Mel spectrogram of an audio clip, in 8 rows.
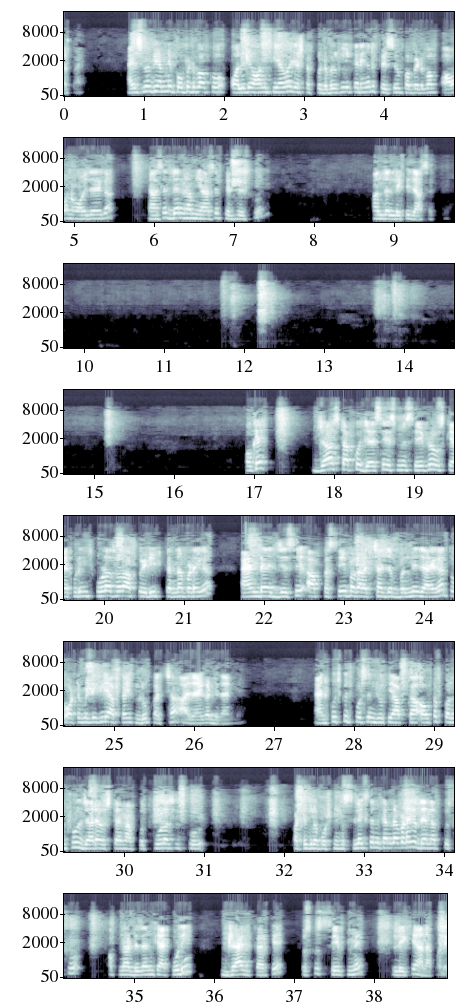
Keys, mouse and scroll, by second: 0.1 space, 0.4 ctrl+click, 1.1 scroll down 1, 1.8 click, 1.8 click, 4.3 space, 4.6 click, 4.6 click, 5.0 ctrl+click, 5.3 click, 5.6 ctrl+click, 7.0-9.0 drag, 9.0 space, 9.2 ctrl+click, 9.7 click, 10.7 space, 10.9 click, 11.2 space, 11.4 ctrl+click, 12.7-15.9 drag, 16.2 ctrl+click, 16.5 click, 17.1 ctrl+click, 18.5-20.2 drag, 20.4 ctrl+click, 21.7 click, 21.9-26.4 ctrl+drag, 26.4 space, 26.7 click, 27.1 space, 28.3-30.8 drag, 30.8 space, 31.1 ctrl+click, 32.4-35.3 drag, 35.3 space, 35.5 click, 36.1 ctrl+click.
